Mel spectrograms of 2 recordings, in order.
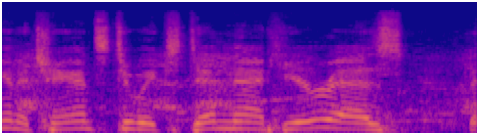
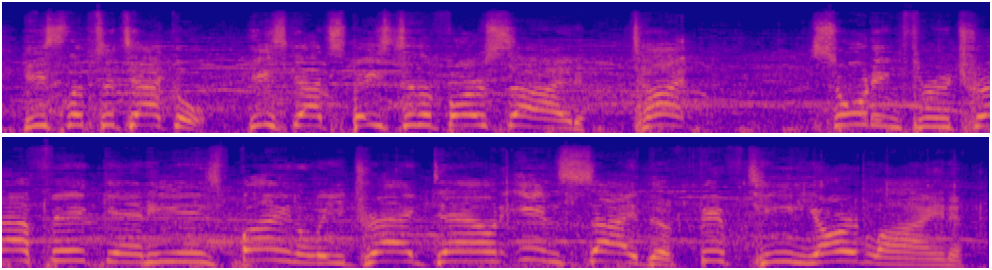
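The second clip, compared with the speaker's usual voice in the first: excited play call; 5 semitones higher than usual. Real, not acted. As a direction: call the return like he might score. Punt return breaking loose.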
